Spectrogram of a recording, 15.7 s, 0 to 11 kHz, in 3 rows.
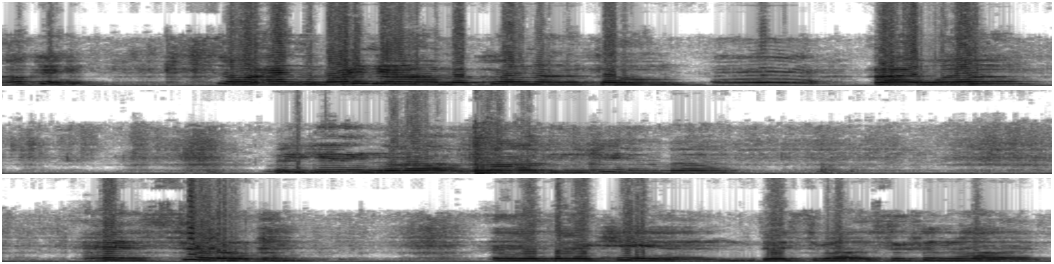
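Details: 26-year-old woman with a hemorrhagic stroke from a ruptured brain aneurysm 6 days after giving birth to twins (July 2018); right-sided paralysis, lost speech and relearned talking; voice still not normal; post-stroke speech impairment.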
